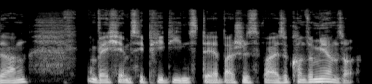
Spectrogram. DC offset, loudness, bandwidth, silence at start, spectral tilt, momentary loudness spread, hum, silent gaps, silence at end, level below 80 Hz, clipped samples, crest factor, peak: under 0.1%; -15 LUFS; 14 kHz; 0 s; -5 dB/octave; 9 LU; none; 0.79-0.85 s; 0.2 s; -40 dBFS; under 0.1%; 14 dB; 0 dBFS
